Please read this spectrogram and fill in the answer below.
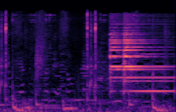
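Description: Subscribe-button animation sound effect: a short click, then a bright notification-bell ding about one and a half seconds in that keeps ringing, over background music.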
